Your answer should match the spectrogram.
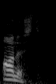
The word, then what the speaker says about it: honest: is son don't say hard as you say honest knowledge the wo is silent okay right the W is silent so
